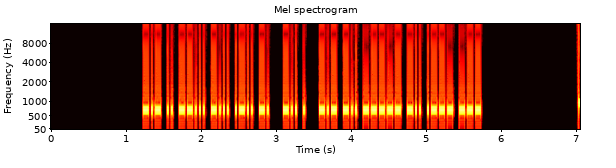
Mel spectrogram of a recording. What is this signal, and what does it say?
Morse code, heard as a keyed tone, about 41 wpm, 690 Hz. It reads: KI7BLN DE KD0DJO
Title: USA Callsign DE Callsign 45wpm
